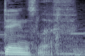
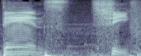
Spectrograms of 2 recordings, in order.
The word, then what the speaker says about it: Dainsleif: My name's Dainsleif. I suppose you have some business with me? Dainsliff. Okay. I was saying dance chief or something.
